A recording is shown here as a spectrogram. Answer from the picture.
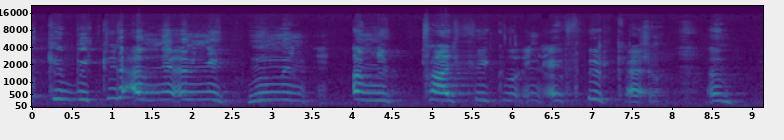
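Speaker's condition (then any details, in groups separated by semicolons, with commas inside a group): Cerebral palsy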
